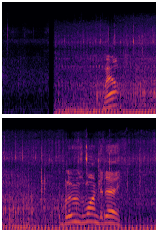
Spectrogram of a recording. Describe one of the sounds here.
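A quad bike engine runs loudly and rumbles as it drives.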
